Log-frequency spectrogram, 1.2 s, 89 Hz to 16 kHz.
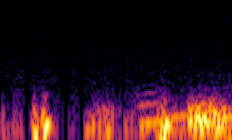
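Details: Paradoxical (reversed) splitting of the second heart sound in left bundle branch block: S1–P2–A2 split heard on breathing out, single S2 with inspiration; alternating out/in breathing cycles.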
